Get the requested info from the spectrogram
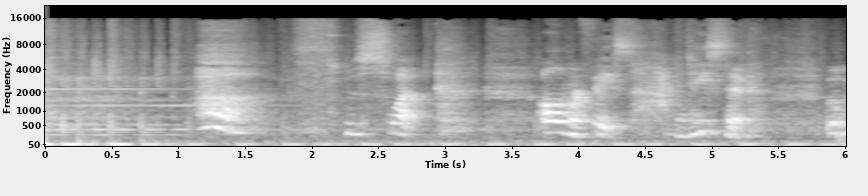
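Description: A woman gasping and panting hard for breath after a hard bodyweight-and-dumbbell conditioning set, in breaths about a second apart. Background music with a steady bass beat runs underneath.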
